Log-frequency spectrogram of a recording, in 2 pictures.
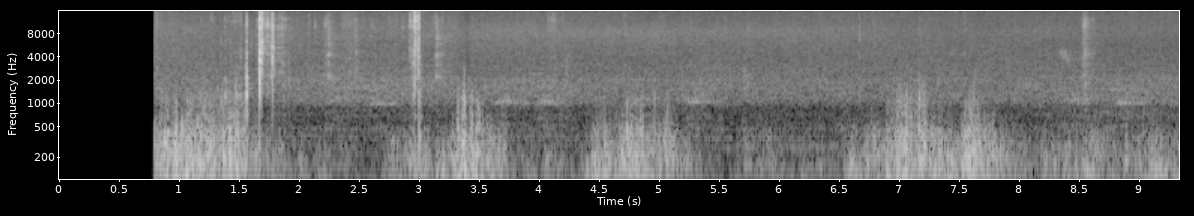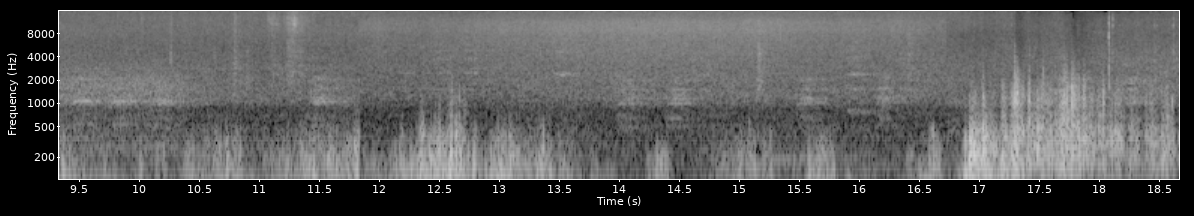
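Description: Strong wind buffeting the microphone in irregular gusts, with a few sharp cracks, starting about a second in.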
